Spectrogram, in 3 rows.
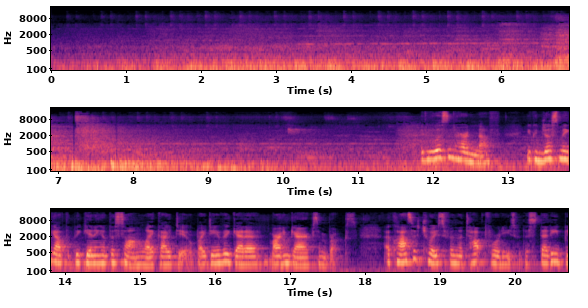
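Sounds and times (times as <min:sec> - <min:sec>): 
running treadmills humming: 0:00.0 - 0:15.4
speech: 0:11.8 - 0:20.7.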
